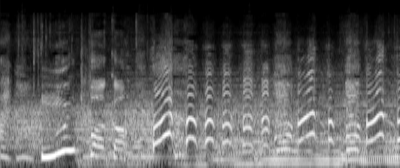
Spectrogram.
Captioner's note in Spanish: evil laughter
